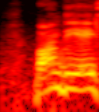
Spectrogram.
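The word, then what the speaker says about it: Bondye: chance god is good bond eh a bond is how you say it in Haitian Creole god is good yep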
